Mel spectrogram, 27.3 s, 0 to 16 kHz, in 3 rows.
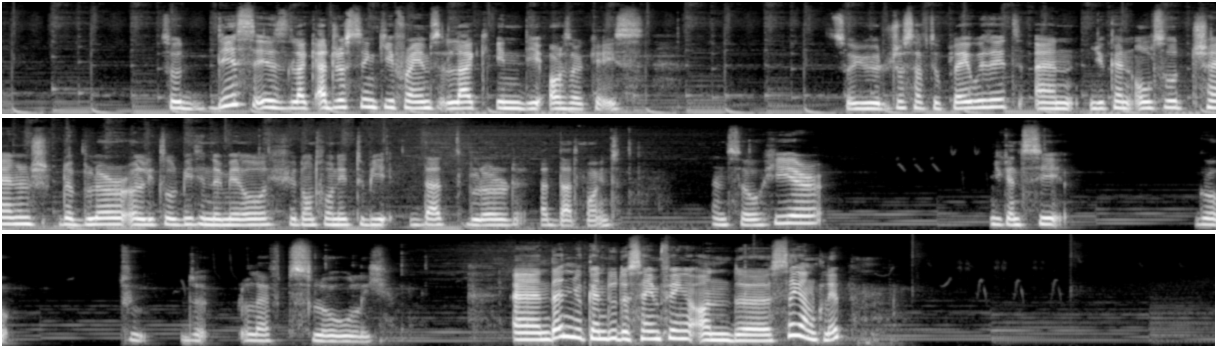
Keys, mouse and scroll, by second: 5.0-6.2 drag, 8.2 click, 9.0 click, 9.6 click, 11.0 click, 12.0 click, 13.7 click, 14.6 click, 16.2 click, 16.9-20.6 drag, 21.2 click, 21.8-22.2 ctrl+scroll down 1, 22.6-23.5 scroll down 1, 23.8-24.7 scroll up 1, 24.7 x, 25.9 click, 26.4-26.7 typing.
